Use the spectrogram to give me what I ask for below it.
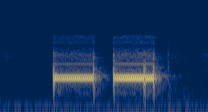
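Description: A phone dials a call with two loud, steady electronic keypad tones, each lasting under half a second, separated by a brief gap and followed by quiet.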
